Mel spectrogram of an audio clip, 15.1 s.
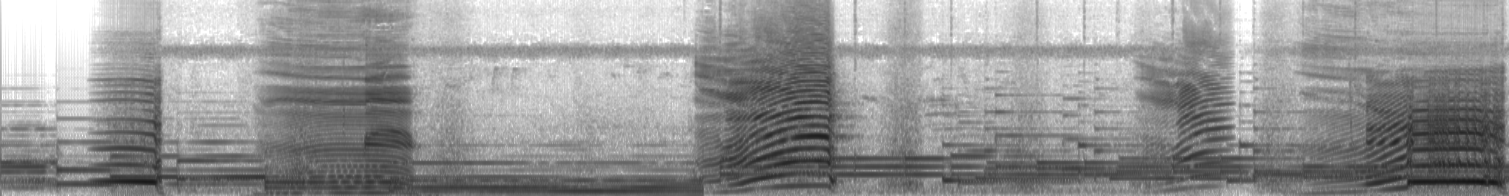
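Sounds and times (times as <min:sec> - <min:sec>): cow mooing: 0:02.6 - 0:04.2, 0:11.4 - 0:12.4, 0:13.0 - 0:15.0.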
